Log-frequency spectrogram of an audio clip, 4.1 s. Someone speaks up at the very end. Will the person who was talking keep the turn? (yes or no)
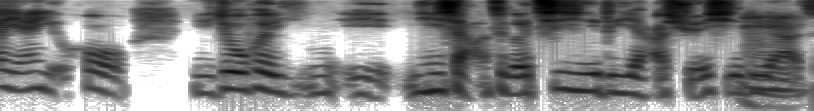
no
